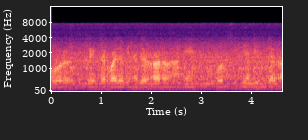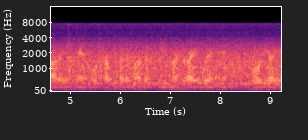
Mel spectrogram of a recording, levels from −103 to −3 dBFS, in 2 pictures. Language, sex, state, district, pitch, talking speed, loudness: Hindi, male, Rajasthan, Bikaner, 95 Hz, 170 wpm, -21 LUFS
